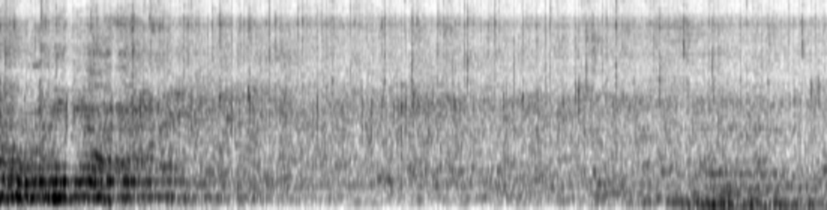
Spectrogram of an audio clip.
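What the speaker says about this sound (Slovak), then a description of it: "Takže prosím potlesk Martinčania." An audience at a Winter Cup tournament award ceremony applauds a bronze medal team, steady clapping that starts loud, holds through the middle and swells again near the end, with a voice speaking over it.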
